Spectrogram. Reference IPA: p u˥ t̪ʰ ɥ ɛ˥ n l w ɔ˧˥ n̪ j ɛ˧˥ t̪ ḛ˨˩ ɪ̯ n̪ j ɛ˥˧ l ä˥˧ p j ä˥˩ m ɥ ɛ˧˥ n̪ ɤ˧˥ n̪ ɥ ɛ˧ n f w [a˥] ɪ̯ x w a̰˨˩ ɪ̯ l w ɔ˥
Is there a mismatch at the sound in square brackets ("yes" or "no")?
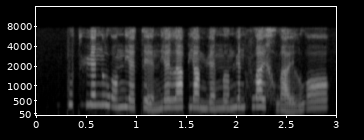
yes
